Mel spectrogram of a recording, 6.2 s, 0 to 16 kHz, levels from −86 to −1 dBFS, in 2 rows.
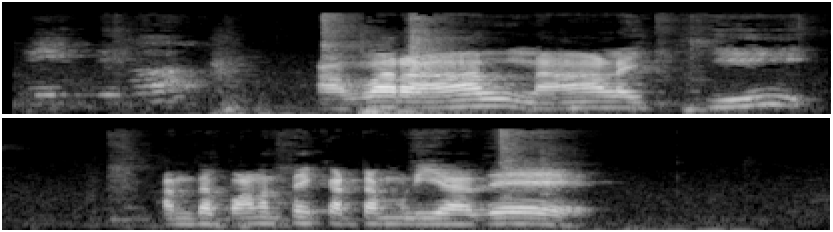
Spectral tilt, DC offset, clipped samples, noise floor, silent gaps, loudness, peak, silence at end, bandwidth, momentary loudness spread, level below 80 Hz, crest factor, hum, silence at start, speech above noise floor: -3 dB/octave; under 0.1%; under 0.1%; -58 dBFS; none; -19 LUFS; -2 dBFS; 0.9 s; 11.5 kHz; 22 LU; -50 dBFS; 20 dB; none; 0.1 s; 38 dB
